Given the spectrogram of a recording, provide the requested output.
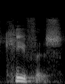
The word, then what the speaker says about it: Cephas: There's no C that is pronounced like an S in Greek, so it's a hard, there's a hard K there in Greek. It's Cephas.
